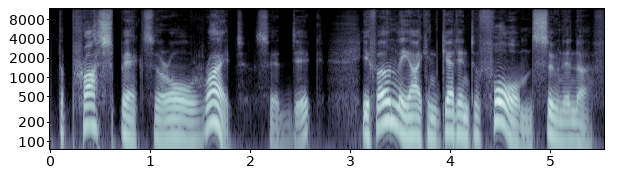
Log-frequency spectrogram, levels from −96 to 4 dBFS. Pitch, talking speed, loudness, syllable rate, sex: 115 Hz, 175 wpm, -18 LUFS, 4.3 syllables/s, male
